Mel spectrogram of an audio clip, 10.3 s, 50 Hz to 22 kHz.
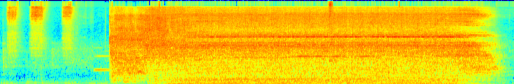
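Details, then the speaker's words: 1989 Ford Bronco after new battery cables, fuel leak fixed, with a shot battery and jump pack: engine cranks, catches and runs roughly for several seconds then dies; sputtering start blamed on weak battery. "Sounds like she's still sputtering. See if we can get her to start again. Battery shot, jump pack shot, so at least we're not pissing fuel anymore, so that's fixed."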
